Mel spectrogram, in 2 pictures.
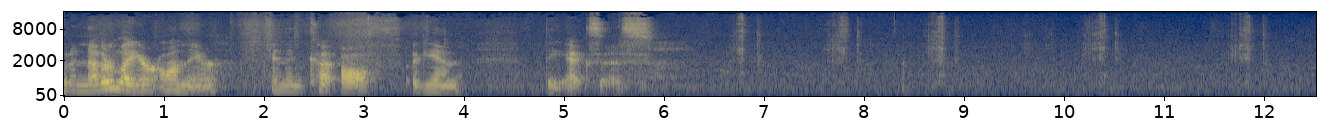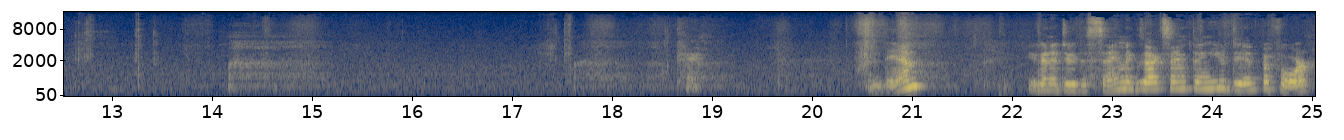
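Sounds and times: scissors snipping: 0:07.6 - 0:08.0, 0:08.6 - 0:09.0, 0:09.6 - 0:10.6, 0:11.6 - 0:13.5.

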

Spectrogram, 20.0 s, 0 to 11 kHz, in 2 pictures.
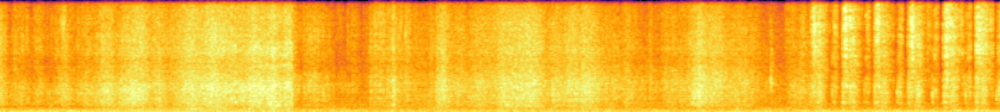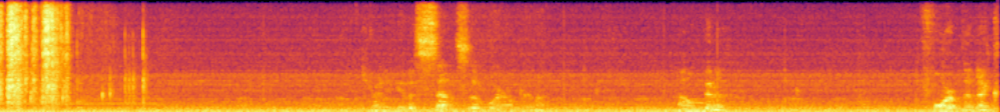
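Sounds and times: plastic sheeting rustling and crinkling: 0:00.0 - 0:10.8.

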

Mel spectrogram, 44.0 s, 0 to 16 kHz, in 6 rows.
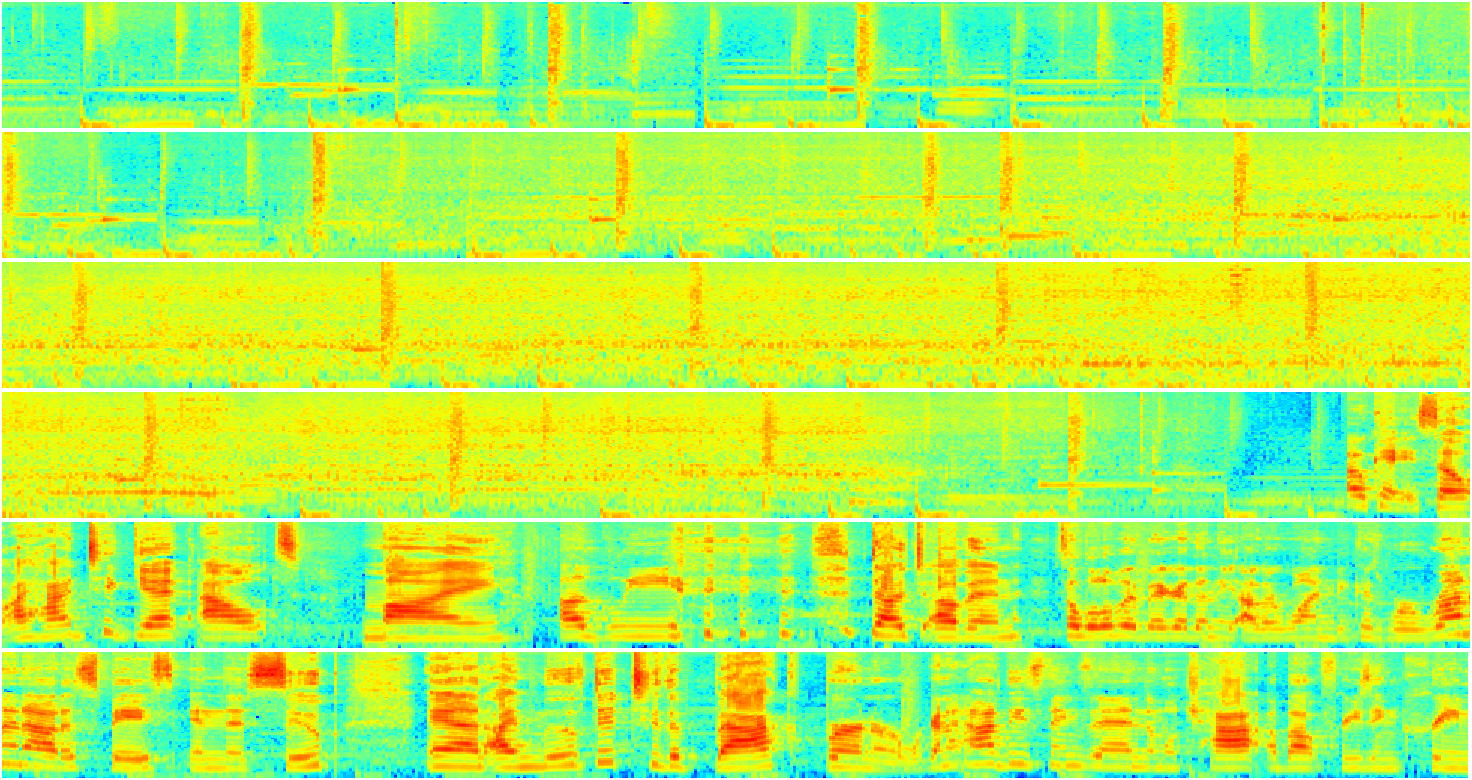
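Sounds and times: background music with steady beat: 0:00.0 - 0:29.9
countertop blender running: 0:06.6 - 0:27.4.

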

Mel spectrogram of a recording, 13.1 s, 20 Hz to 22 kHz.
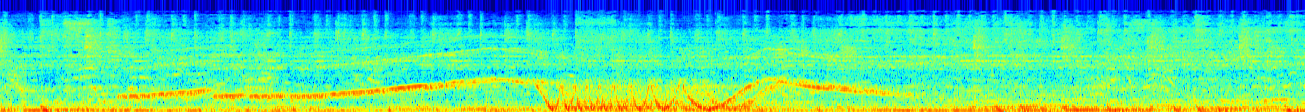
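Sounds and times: loud dance music: 0:00.0 - 0:13.0
siren-like wailing sound effect: 0:01.0 - 0:09.3.

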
